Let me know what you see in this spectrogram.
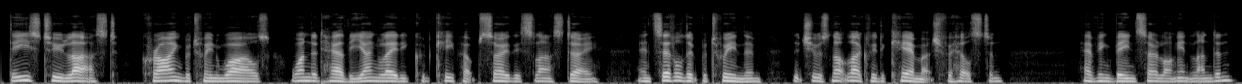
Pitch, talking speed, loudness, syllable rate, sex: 150 Hz, 190 wpm, -19 LUFS, 5.1 syllables/s, female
